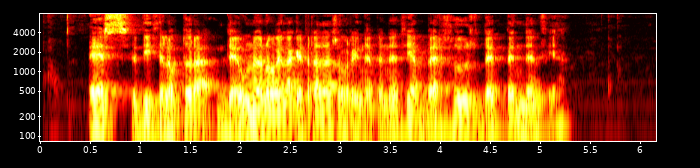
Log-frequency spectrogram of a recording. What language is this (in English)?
Spanish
